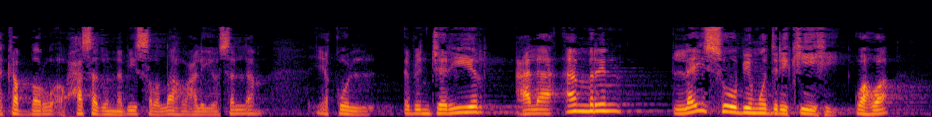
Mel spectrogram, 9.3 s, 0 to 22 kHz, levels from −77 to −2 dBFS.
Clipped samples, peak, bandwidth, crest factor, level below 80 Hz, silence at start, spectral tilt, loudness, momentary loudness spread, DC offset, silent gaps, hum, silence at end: under 0.1%; -2 dBFS; 8.8 kHz; 20 dB; -58 dBFS; 0 s; -5 dB/octave; -22 LUFS; 14 LU; under 0.1%; none; none; 0.3 s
